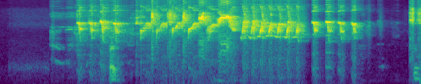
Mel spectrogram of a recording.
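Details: American goldfinch in winter in Missouri giving a rapid, variable run of high twitters and chirps, about three seconds of quick jumbled notes with brief pauses near the end.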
